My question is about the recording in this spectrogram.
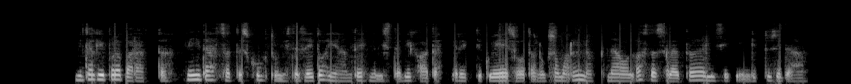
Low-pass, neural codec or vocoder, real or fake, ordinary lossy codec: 7.2 kHz; none; real; AAC, 32 kbps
